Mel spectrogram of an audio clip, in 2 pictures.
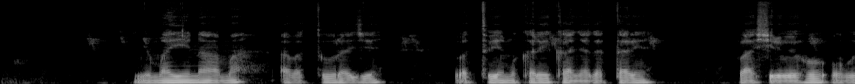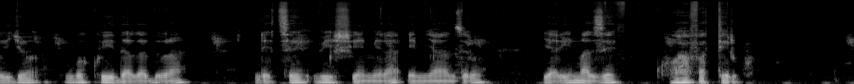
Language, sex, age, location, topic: Kinyarwanda, male, 18-24, Nyagatare, government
